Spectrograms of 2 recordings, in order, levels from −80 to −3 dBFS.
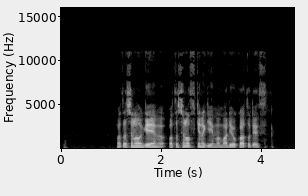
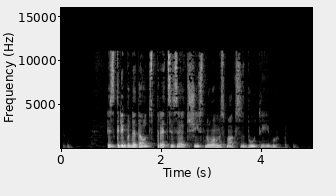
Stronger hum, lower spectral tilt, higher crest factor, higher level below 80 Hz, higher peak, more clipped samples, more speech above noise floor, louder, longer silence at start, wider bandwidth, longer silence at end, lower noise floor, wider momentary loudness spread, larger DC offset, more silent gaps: neither; about the same, -5 dB/octave vs -5 dB/octave; about the same, 22 dB vs 20 dB; about the same, -62 dBFS vs -60 dBFS; about the same, -4 dBFS vs -2 dBFS; neither; first, 47 dB vs 43 dB; about the same, -23 LUFS vs -22 LUFS; first, 1.1 s vs 0.15 s; about the same, 11.5 kHz vs 11.5 kHz; about the same, 0.6 s vs 0.5 s; first, -71 dBFS vs -65 dBFS; about the same, 11 LU vs 11 LU; neither; neither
